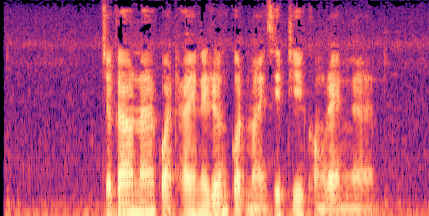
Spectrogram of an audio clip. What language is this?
Thai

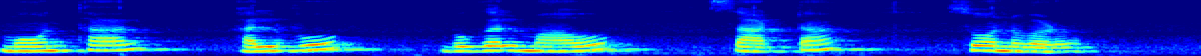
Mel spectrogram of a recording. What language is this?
Sindhi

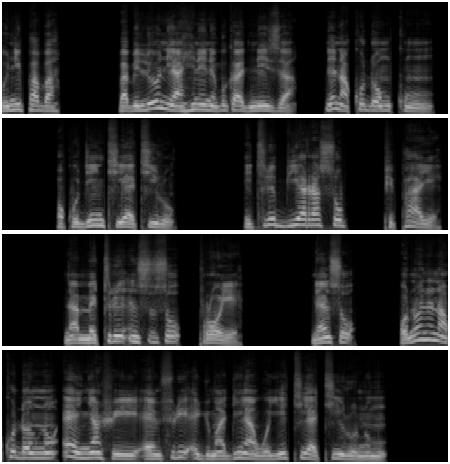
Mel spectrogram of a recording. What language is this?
Akan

